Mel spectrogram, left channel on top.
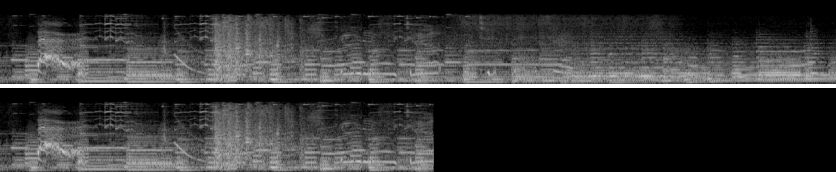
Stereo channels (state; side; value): drops out; right; at 4.4 s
